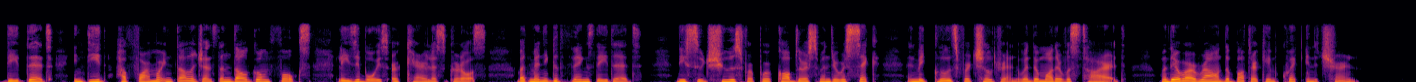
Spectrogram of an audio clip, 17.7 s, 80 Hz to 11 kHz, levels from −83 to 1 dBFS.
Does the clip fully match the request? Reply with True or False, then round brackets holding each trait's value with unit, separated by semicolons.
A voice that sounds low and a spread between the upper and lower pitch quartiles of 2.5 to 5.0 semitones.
False (190 Hz; 4.3 semitones)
